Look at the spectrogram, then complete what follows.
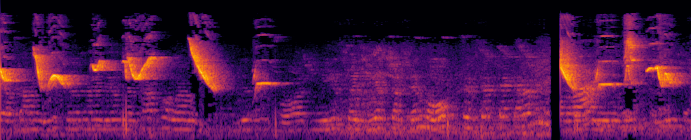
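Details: Red-cowled cardinal song used to teach fledglings: bursts of ringing whistled slurs and level notes open the passage, then a stretch of quieter mixed background chatter, then the loud whistling suddenly resumes.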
